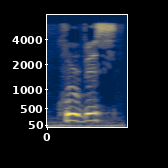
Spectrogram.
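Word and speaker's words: Kürbis: The Maril and the Bach say that it means kurbil, which in the way we would pronounce it would be kurbis, well, not with an L, but with an S at the end, kurbis, which is the German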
